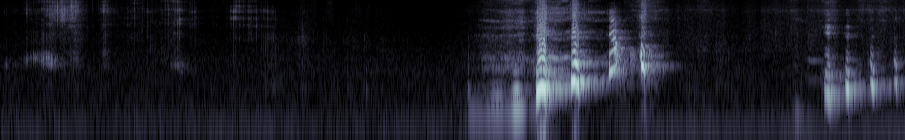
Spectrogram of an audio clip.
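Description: A person quietly chewing a crunchy Hot Cheeto–crusted bite dipped in ranch. About three and a half seconds in comes a loud wordless voice sound that rises in pitch and breaks into quick pulses, and a shorter one near the end.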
